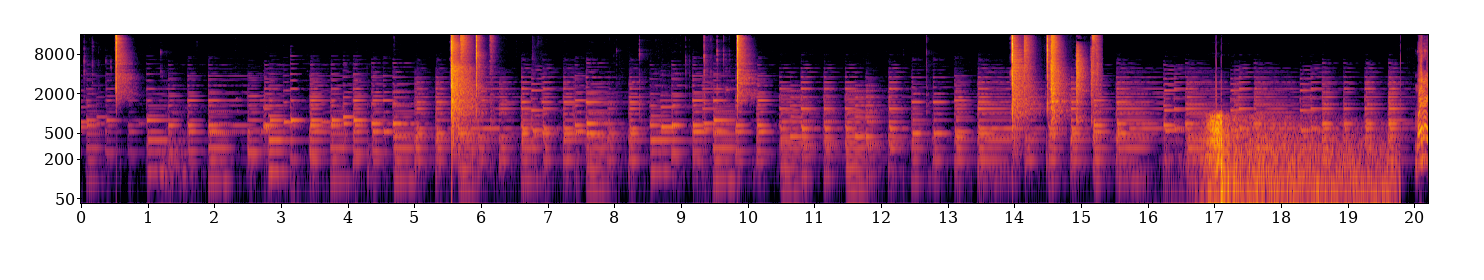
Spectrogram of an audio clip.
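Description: Background music, broken by sharp cracks as the match-head charges of a homemade mini rocket launcher go off and fire its wooden skewer-tip projectiles: one loud crack about six seconds in and three in quick succession around fourteen seconds. A loud rushing burst of noise follows near the end.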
